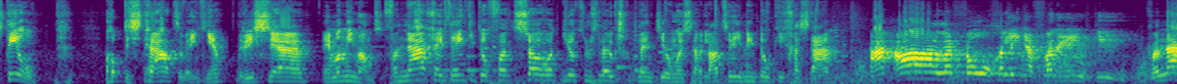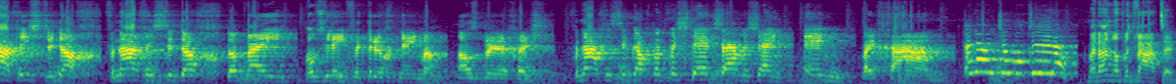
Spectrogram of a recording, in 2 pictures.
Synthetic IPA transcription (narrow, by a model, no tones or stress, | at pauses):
stɪlˠ | ɔp̚dəstraːtʋḛːtjədərɪsəelmalˠnimɔntfandaːxefthɛŋkjətɔxʋɔtsoːʋɔtjotsəmsløːksχəplɛntjoŋəsna̰wlʔaːtsʋinidokəxanstaːnʔaːnɔləfɔlˠxəlɪŋəfɔnɛŋkifandaːxɪsdədɑχfɑndaːχɪzdədɑχd̥ɑtʋɛj | ɔnslejvətrøχnejməɑlˠsbøɹχəɹs | fɑndaːχɪsdədɑχdɑtʋɛjstɛɹksaːməzɛjnɛnʋɛjχaːnənawtomɔtɪːɾəmaːdɔnɔpətʋaːtə̰r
